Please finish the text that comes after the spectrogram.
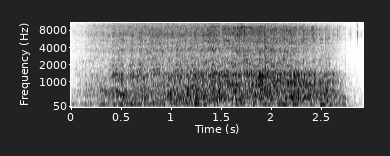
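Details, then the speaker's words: Hornby A4 Mallard model locomotive with a CD motor conversion, drawing about 100 milliamps: a smooth, even hum with none of the high-pitched whine such conversions often make. The motor sounds healthy. "That doesn't seem to be making the horrible whining noise that I've heard come out of CD motors before. It appears to be pulling about 100 milliamps."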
